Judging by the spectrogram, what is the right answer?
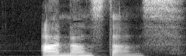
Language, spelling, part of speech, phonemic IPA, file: Swedish, annanstans, adverb, /ˈanːanstanːs/, Sv-annanstans.ogg
- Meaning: elsewhere; in another place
